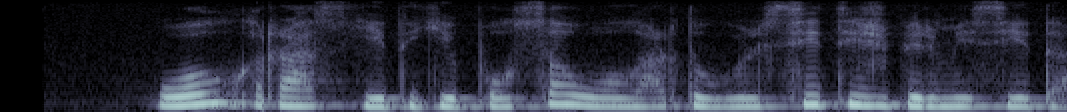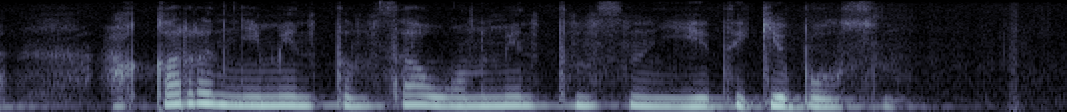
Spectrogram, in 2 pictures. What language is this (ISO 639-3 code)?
kaz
